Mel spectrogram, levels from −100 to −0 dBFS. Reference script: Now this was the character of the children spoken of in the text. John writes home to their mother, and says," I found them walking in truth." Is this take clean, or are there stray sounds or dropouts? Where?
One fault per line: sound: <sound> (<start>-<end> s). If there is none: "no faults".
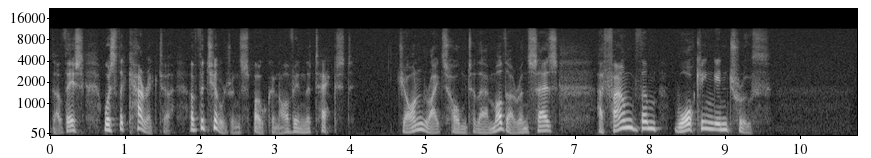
no faults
